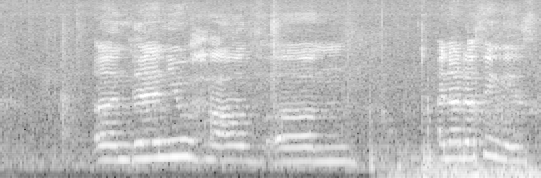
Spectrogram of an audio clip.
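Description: A second young woman speaks calmly close by.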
